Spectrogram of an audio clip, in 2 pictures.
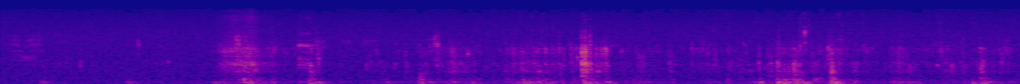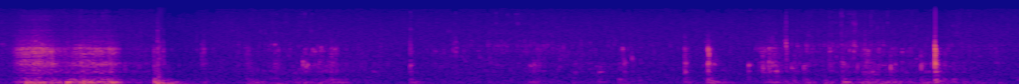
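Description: Water splashing and irregular knocks against a kayak hull as a gaffed fish thrashes beside it and is hauled aboard, loudest about halfway through.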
